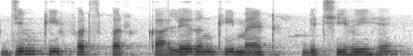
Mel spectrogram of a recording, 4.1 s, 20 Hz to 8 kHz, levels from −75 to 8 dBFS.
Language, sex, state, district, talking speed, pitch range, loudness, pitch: Hindi, male, Uttar Pradesh, Lucknow, 160 wpm, 120-135 Hz, -16 LUFS, 130 Hz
